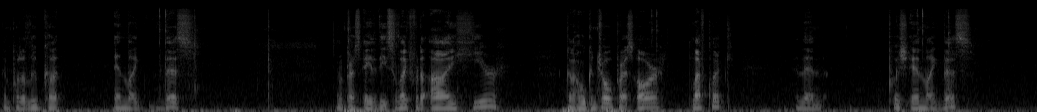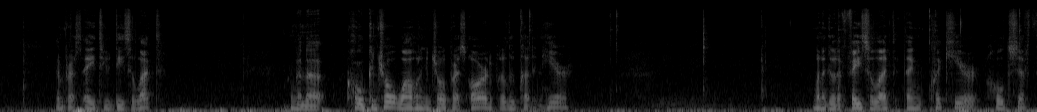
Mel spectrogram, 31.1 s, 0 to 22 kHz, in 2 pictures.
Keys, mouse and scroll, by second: 2.4 click, 2.5 click, 2.9 middle click, 4.1 middle click, 5.2 a, 9.1 ctrl+r, 9.8 click, 13.8 click, 14.3 middle click, 15.9 middle click, 16.6 a, 22.0 ctrl+r, 23.3 click, 23.6 click, 24.7 click, 24.8 click, 26.1 middle click, 27.0 middle click, 28.1 click, 28.2 click, 29.5 click, 29.6 click, 30.8 shift+click, 31.0 shift+click.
